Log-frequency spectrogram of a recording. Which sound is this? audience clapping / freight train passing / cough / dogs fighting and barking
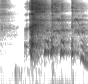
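cough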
